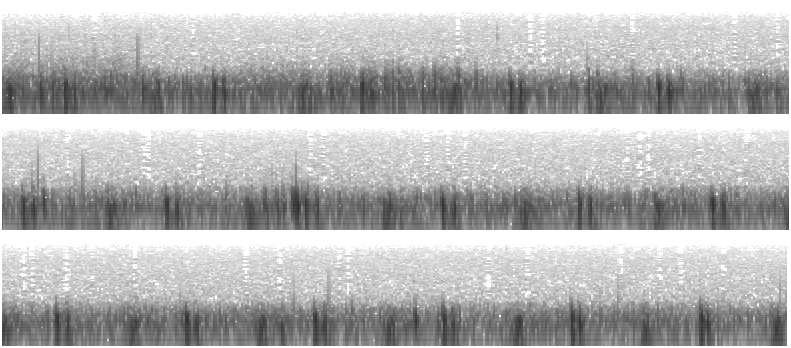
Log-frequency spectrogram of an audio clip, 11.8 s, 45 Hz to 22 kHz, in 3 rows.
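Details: Soft, steady, low heartbeat thumps at roughly 90 a minute under a faint hum, recorded during a breath hold.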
